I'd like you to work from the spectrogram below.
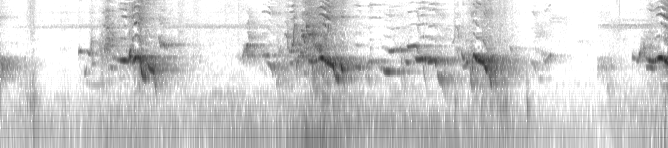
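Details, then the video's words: Black-naped oriole, said to sing very actively, gives a series of four or five raspy, nasal squawks that slide downward, spaced a second or two apart, with a few brief whistled notes between them and quiet gaps. "Burung Kepodang Super Gacor"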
